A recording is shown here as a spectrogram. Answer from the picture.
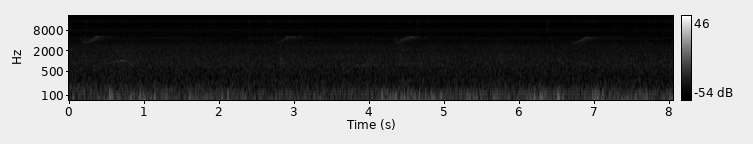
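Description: A bird in tropical woodland gives a short rising call four times, a few seconds apart, over a steady background hiss and a low, fluctuating rumble.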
